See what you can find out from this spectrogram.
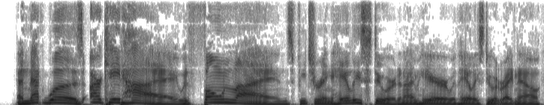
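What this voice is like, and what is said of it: Announcer-style radio voice. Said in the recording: “My radio voice might be weird”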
